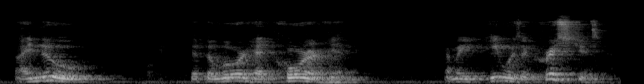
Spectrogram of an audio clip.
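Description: With audible room echo, a man with a fairly high pitch talks at a very slow pace, his pitch swinging very widely between long, frequent pauses. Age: 80s+. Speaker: preacher. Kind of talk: sermon. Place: church. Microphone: podium.

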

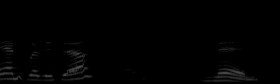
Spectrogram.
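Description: A man speaks at a very slow pace. Light background noise can be heard. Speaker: service leader. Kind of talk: church service leading. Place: church. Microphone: podium.

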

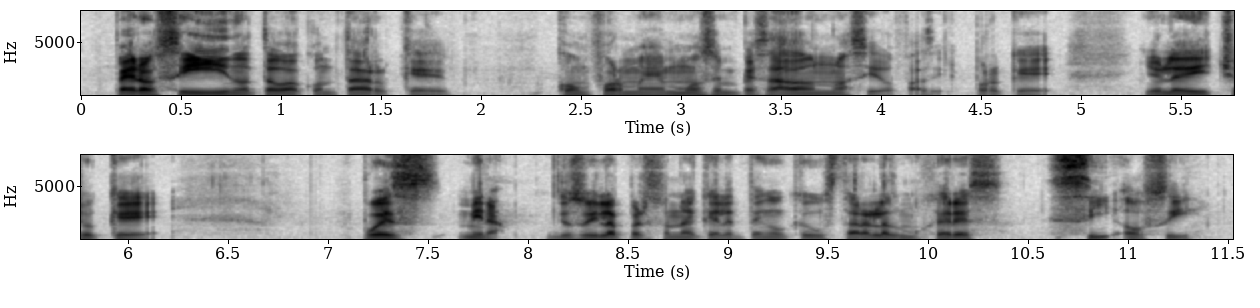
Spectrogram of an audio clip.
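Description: A man with a fairly low pitch and fairly even intonation speaks at a moderate pace, with a dry sound and no echo. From Tijuana, Mexico; Mexico. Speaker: exotic dancer; podcast guest. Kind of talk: casual interview chat. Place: studio. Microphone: studio mic.

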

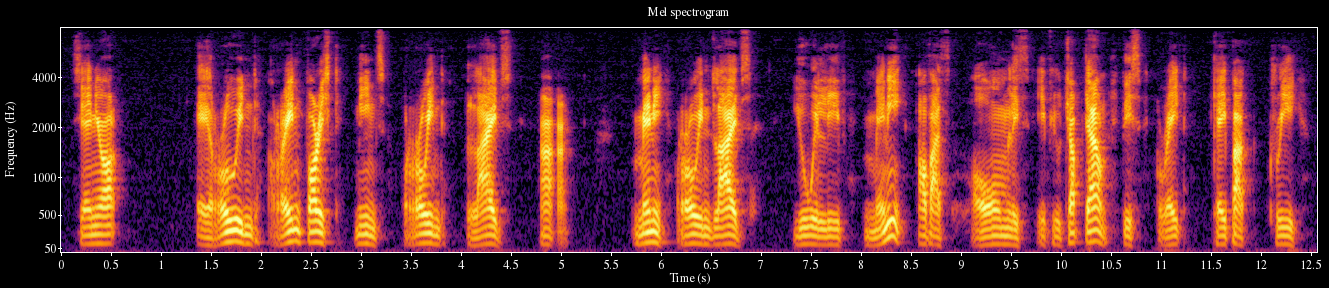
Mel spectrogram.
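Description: A man does a squeaky put-on character voice at a medium pitch, leaving long, frequent pauses. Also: fairly slow pace.

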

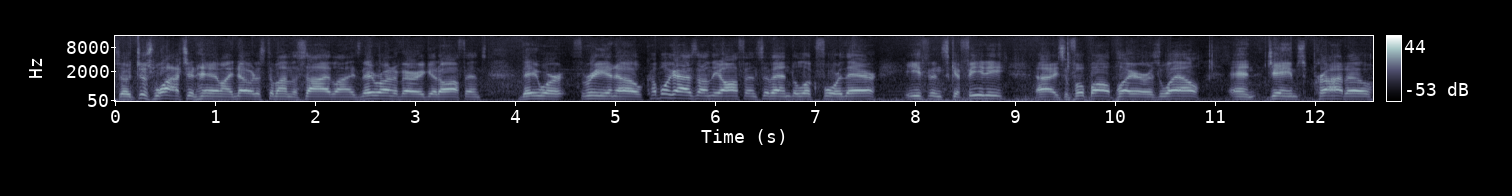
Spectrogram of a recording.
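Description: Delivered at a fairly quick pace in monotone, flat intonation, the voice sounds dry with no echo over light background noise. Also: man. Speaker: lacrosse analyst. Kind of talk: commentary. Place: open country. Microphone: lapel.

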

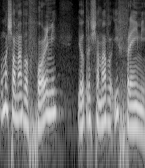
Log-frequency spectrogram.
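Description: A man is speaking. His intonation is lively. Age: 40s. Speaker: developer evangelist. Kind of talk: conference talk. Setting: stage with audience. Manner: casual, energetic. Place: stage. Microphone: handheld.

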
